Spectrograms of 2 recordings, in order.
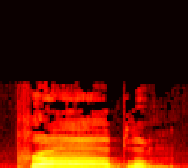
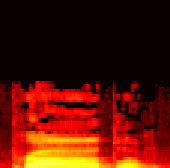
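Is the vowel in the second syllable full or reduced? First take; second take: reduced; reduced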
